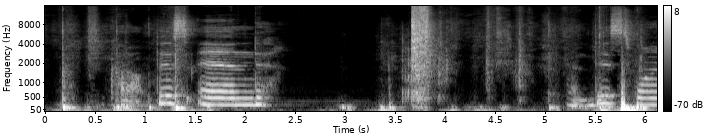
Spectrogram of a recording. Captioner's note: paper ripping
